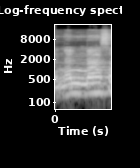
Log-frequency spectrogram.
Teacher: یہاں پر نون مشدد غنہ ہوگا اور الف مدہ ہے تو یہاں پر ایک الف کے برابر کھینچیں گے.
